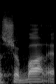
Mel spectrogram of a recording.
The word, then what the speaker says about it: Shabbat: And so what is a Shabbat elevator? Well, Shabbat is what we pronounce that as Sabbath.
